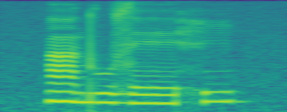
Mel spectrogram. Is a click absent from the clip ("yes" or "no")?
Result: yes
